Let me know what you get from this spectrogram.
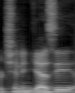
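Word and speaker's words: Chinenyeze: At the middle blocker position, we have Nicolas the Goff, Barthélemy Chininyez, or Chininyezi, as I've heard his name being pronounced by the VNL commentators, and Daryl Boutour.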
